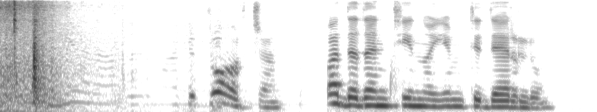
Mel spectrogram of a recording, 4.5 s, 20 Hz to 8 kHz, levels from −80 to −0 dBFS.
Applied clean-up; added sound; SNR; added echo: neural mask model RNNoise.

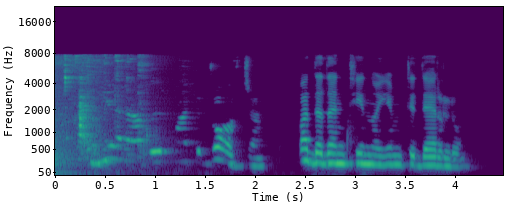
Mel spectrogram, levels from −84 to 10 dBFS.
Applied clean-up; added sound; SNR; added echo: classical method log-MMSE.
